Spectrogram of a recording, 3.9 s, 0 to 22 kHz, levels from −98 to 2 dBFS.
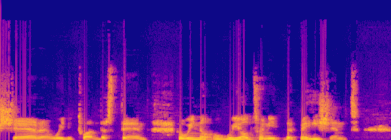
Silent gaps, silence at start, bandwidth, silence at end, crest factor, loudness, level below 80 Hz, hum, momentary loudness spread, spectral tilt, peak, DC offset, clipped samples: none; 0 s; 12 kHz; 0 s; 12 dB; -16 LUFS; -54 dBFS; none; 4 LU; -4 dB/octave; -4 dBFS; under 0.1%; under 0.1%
